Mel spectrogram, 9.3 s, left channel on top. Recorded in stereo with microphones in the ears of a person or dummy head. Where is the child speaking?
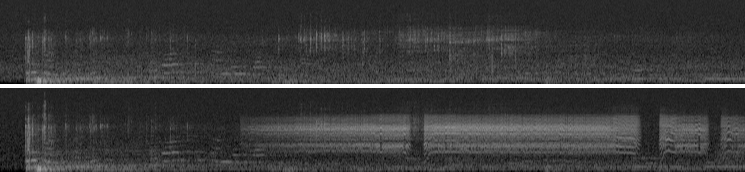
25° right (ahead or behind), 0.8 m; by 9.3 s 10° left (ahead or behind), 8.5 m.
